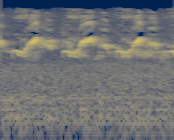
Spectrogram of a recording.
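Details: Large yellow-legged, yellow-billed Chinese hwamei singing and flicking its tail the morning after a late-night arrival: a run of loud, clear whistled phrases that swoop up and fall, repeating about every half second.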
